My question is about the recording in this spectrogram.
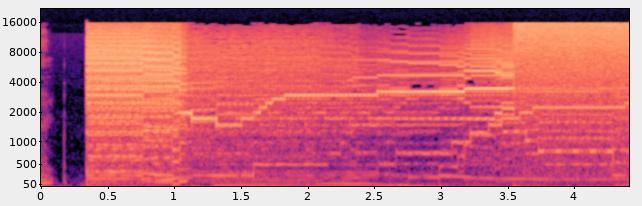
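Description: Native Instruments FM8 software synthesizer playing a sequenced FM patch that starts suddenly a moment in. Its notes step up and then down in pitch. The sound is morphed across four presets, with the morph's randomizing particles turned up.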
